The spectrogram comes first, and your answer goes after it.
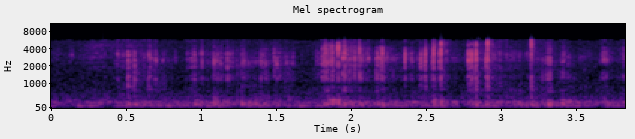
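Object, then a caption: Plastic pill organizer lids. A translucent blue plastic 14-compartment AM/PM weekly pill organizer, hollow with pills inside and lying on a wooden table, is tapped on its lids with the fingertips and nails of both hands. Quick, dry, bright clicks and patters come in irregular bursts with a faint low hum beneath, growing busier and louder in the second half.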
